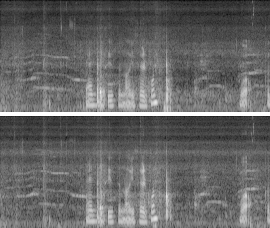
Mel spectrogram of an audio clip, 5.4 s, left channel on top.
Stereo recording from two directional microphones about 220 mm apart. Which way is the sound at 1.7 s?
15° right (ahead or behind).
